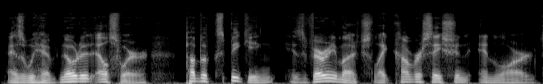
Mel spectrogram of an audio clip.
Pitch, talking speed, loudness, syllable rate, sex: 100 Hz, 145 wpm, -19 LUFS, 5.2 syllables/s, male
